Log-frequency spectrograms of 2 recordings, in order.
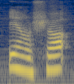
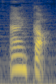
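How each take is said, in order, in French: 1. Le mot commence par un son 'sh'. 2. Le mot commence par un son 'k'. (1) "Le son che va se dire que" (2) "va se dire que"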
